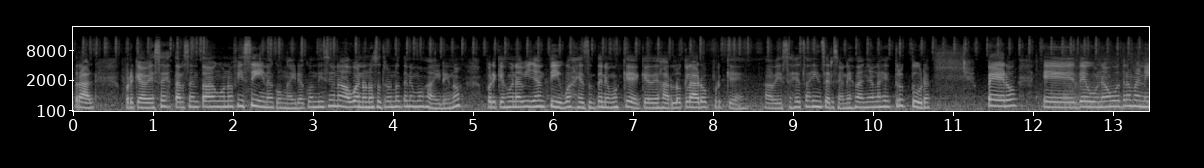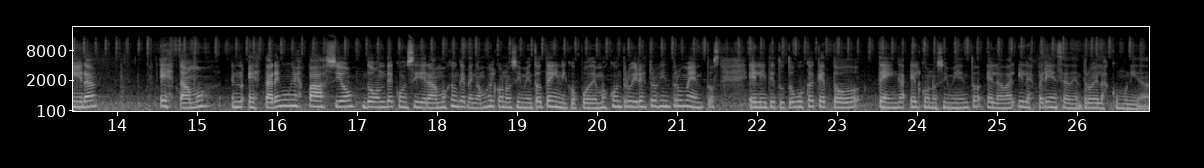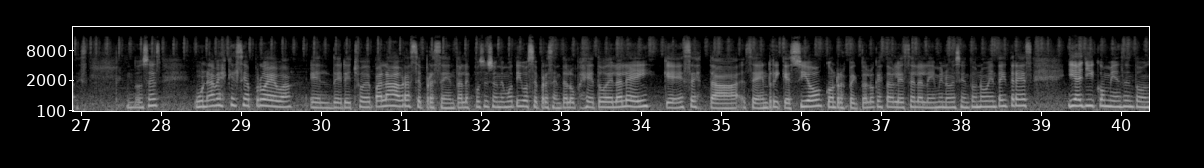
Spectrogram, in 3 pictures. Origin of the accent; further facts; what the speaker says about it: Venezuela; lo que somos como venezolanos.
